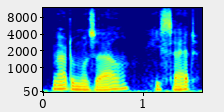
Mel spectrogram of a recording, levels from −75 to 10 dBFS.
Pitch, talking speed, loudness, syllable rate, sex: 130 Hz, 115 wpm, -16 LUFS, 5.4 syllables/s, female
